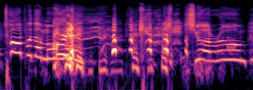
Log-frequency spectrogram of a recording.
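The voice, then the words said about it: Over-the-top Irish accent. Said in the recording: “over the top Irish... sounds like they're in a Lucky Charms commercial”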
